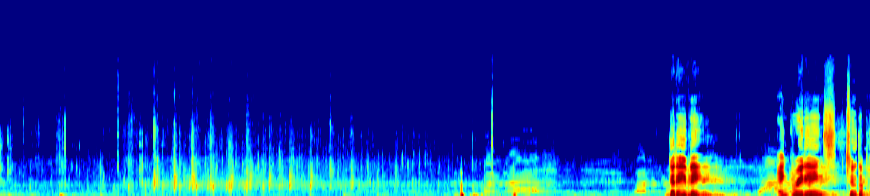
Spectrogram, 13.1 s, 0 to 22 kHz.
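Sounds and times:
audience applause: 1.6 - 7.0.

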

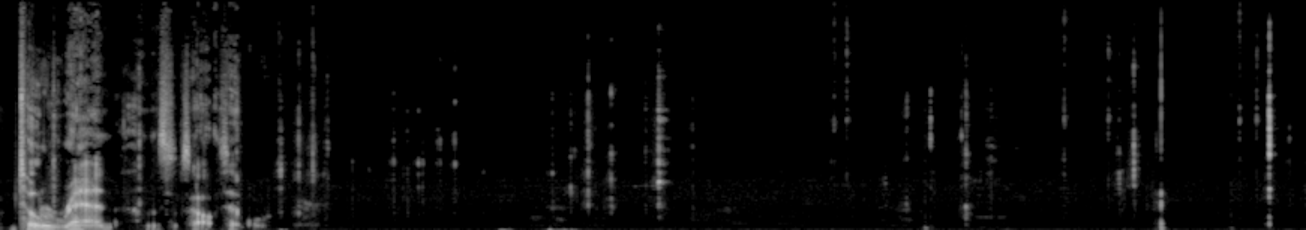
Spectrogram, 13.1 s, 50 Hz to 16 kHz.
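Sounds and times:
computer keyboard and mouse clicks: 12.3 - 13.0.

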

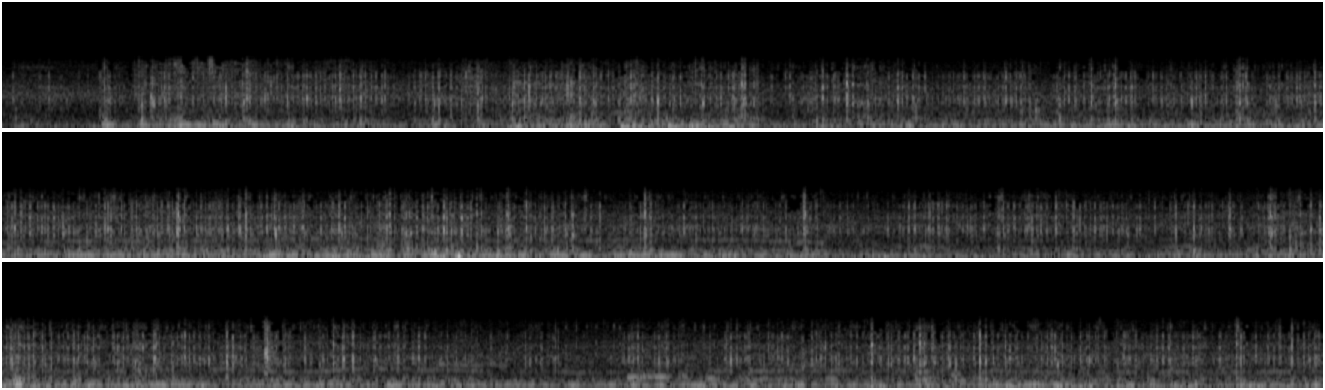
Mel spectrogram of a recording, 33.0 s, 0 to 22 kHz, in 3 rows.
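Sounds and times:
faint motor whine: 0.0 - 33.0
wheelchair rolling rumble: 0.0 - 33.0.

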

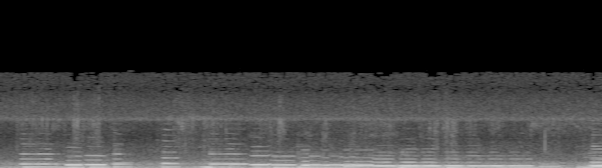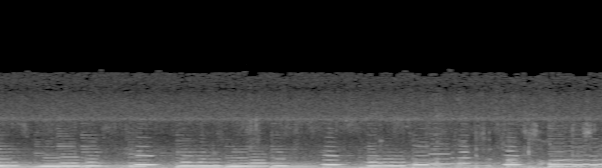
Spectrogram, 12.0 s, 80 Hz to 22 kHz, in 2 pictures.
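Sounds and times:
slow instrumental music: 0.0 - 12.0.

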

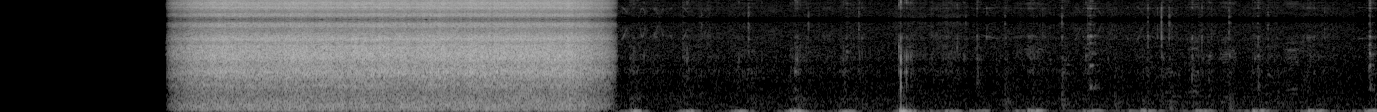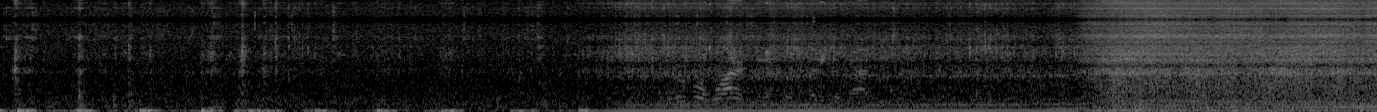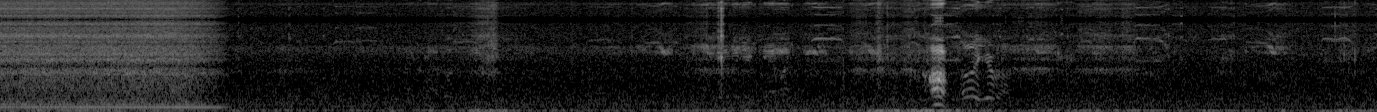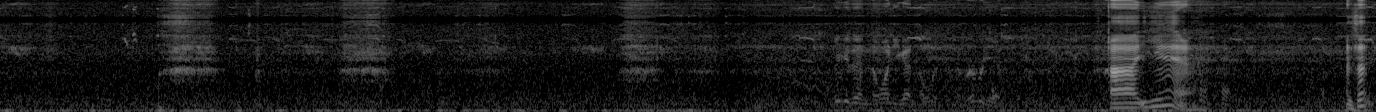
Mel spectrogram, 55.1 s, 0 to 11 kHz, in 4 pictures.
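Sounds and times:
soft low thumps: 6.2 - 19.8
outboard motor running: 19.6 - 29.9
car driving noise: 21.4 - 29.8.

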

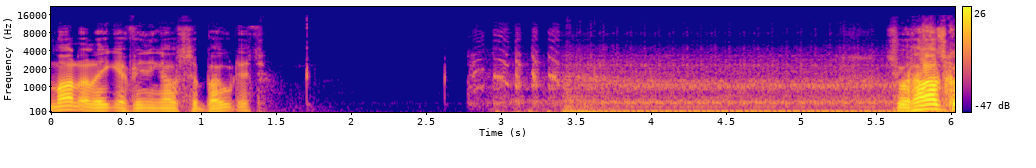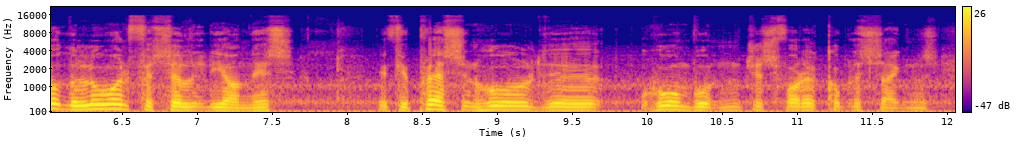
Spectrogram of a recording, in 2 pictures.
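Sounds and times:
motorcycle engine starting and idling: 2.8 - 12.0.

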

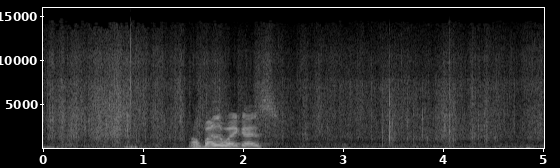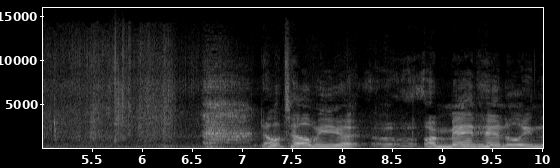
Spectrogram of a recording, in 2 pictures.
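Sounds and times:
bubble wrap crinkling: 0.0 - 6.6.

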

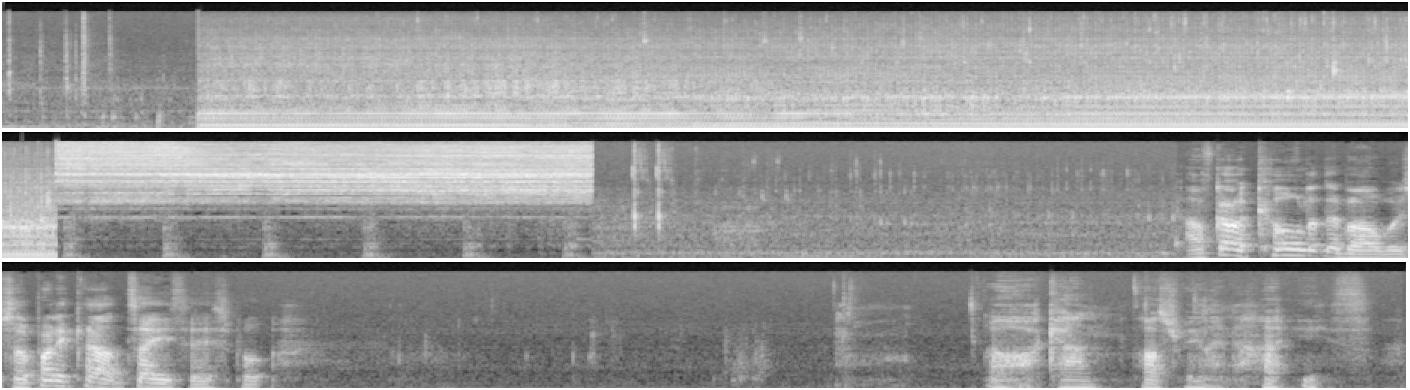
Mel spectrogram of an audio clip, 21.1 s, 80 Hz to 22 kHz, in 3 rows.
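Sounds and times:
espresso machine pump humming: 1.0 - 10.0.

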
